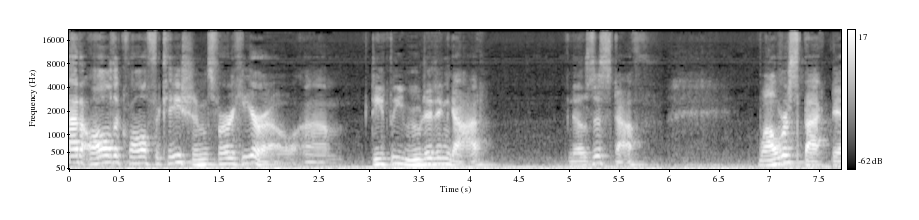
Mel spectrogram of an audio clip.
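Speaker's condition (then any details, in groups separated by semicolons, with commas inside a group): No condition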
